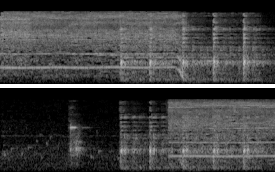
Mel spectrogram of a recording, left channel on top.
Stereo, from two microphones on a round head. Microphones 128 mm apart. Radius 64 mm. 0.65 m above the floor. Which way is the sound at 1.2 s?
35° left (ahead or behind).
